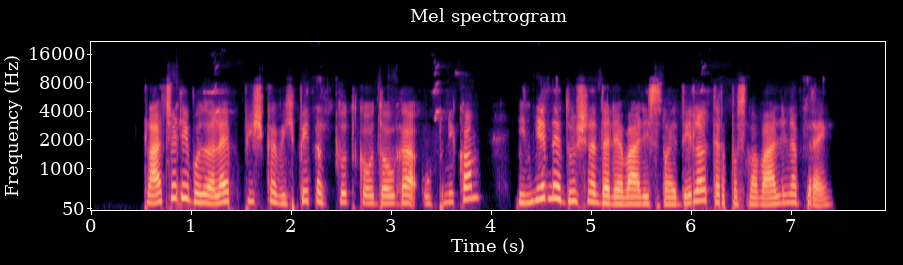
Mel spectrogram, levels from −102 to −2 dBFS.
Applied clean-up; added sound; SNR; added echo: neural mask model Resemble Enhance denoiser.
